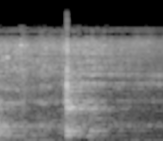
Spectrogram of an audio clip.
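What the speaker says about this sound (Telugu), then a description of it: "ఉల్లిపాయలు వేసుకుని మనం వేయించుకోవాలి." Onions sizzling in a pan with dried chillies and garlic, a steady close frying hiss with one brief sharper crackle partway through, no voices.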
